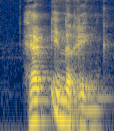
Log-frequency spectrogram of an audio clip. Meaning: 1. a memory, something that one remembers 2. the act of remembering 3. a reminder, something that reminds one about something 4. a souvenir, a keepsake
- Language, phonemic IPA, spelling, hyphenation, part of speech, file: Dutch, /ˌɦɛˈrɪ.nə.rɪŋ/, herinnering, her‧in‧ne‧ring, noun, Nl-herinnering.ogg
